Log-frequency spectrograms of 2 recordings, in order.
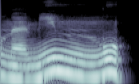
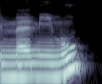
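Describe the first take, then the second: First: Ma mi mou said slowly, with the m before mou held long like a doubled letter. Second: Said in the usual way. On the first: Shown as a demonstration. Teacher correcting the wrong reading by holding the doubled m. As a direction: hum the m into mou, unhurried. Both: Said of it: "Non, c'est pas ma mi mou".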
